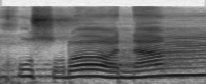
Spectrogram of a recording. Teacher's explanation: Kemudian ada hukum idgham bi gunnah karena ada tanwin fathah yang menghadapi huruf mim. Maka bunyi tanwinnya masuk ke mim. Khusranam disertai bunyi dengung.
